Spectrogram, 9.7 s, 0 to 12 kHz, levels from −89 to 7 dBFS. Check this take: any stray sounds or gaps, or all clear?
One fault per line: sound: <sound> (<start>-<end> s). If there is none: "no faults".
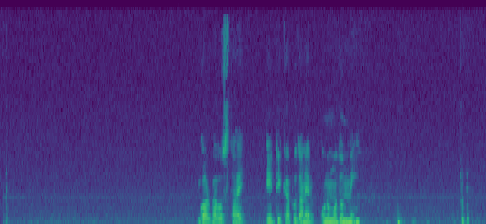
no faults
